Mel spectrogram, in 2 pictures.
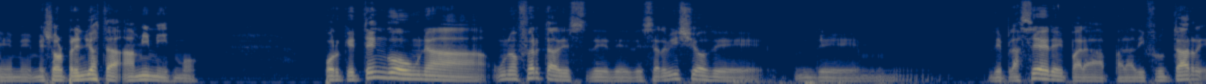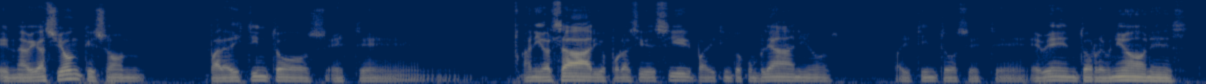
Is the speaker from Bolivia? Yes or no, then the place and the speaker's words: no; La Boca, Buenos Aires, Argentina; nosotros, lo que somos de la Boca.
